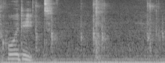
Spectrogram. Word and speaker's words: курить: Я курить. So again, where are you? Where are you going? I'm going to smoke. Курить, курить. The stress falls on E.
